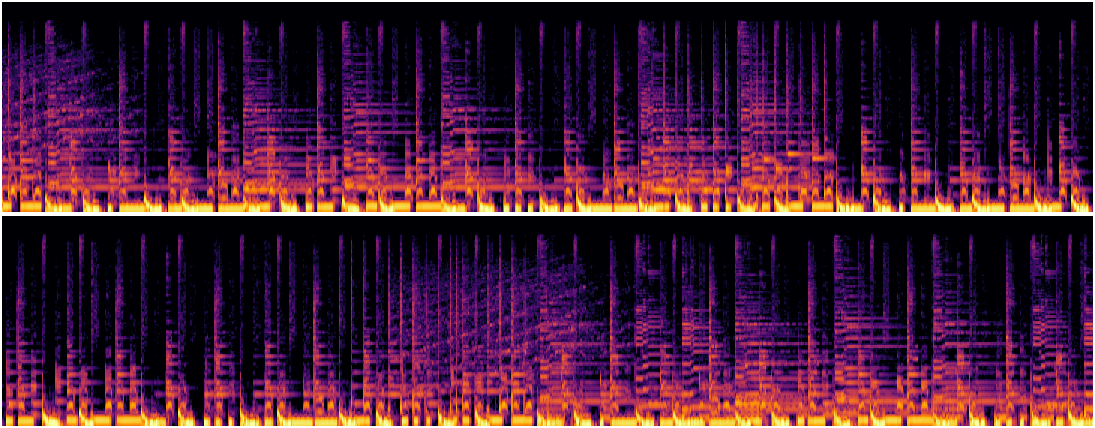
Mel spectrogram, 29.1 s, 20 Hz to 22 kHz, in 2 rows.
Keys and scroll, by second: 0.0 space.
